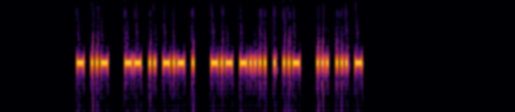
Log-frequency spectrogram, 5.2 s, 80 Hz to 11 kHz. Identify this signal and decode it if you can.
Morse code, heard as a keyed tone, about 46 wpm, 700 Hz. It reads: TU MIKE K6EU SST
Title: K1USN SST QSO Practice - 50wpm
